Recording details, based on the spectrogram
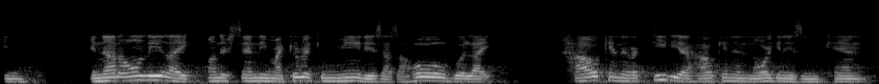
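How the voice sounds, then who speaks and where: Over a video call, a young Puerto Rican grad student whose native tongue is Spanish delivers an online science talk, stumbling through many fillers and restarts. He speaks at normal speed in a higher register, and the phone-quality sound carries a slight hiss or hum.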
